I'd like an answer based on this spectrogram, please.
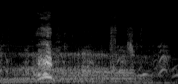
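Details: A Belgian Malinois, barking back at another dog, gives one sharp, harsh, loud bark, then a few quieter, bending whine-like rising-and-falling notes against a low background hum.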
